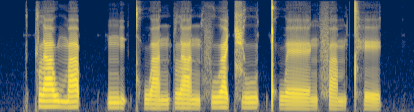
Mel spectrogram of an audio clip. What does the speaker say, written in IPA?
k l a˥˩ w m a˥˩ p̚ | ŋ i˨˩ ʔ kʰ w a˩˦ n p l a˨˩ n f u˥˩ a̯ t͡ɕ uː˥˩ t̚ kʰ w ɛː˨˩ ŋ f a˨˩ m tʰ e˨˩ k̚

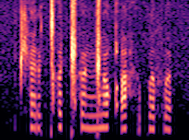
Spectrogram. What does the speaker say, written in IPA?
t͡ʃʰ ɛ ɾ ø ǀʰ ə ǁʰ œ ŋ͡ǁ u qʼ ɛ h ə p ə f ə

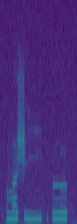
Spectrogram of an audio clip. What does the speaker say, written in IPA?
β ɐ ʃ ɣ i | ʔ ɵ

